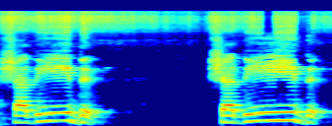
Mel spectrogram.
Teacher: দালে একটু শক্ত করে কলকলা করবেন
